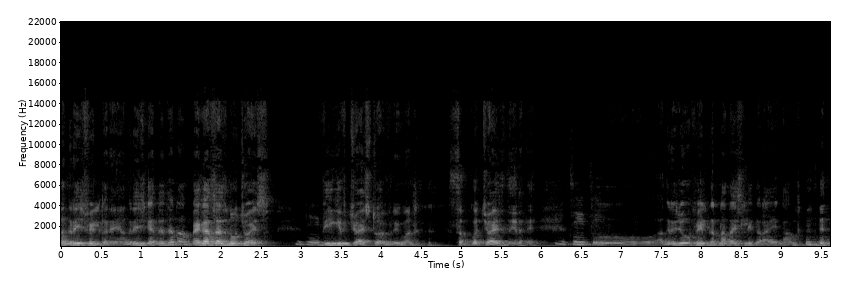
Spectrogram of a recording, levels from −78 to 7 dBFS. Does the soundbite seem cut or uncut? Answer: uncut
